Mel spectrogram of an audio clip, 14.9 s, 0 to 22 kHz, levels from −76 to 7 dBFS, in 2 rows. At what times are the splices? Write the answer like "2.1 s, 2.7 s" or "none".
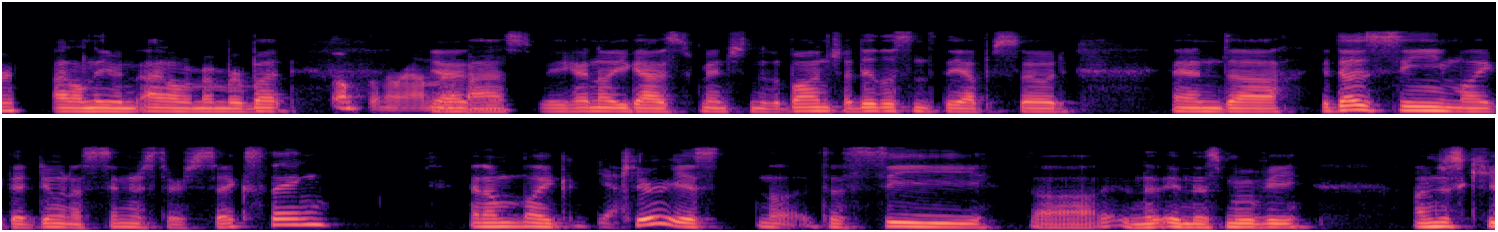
2.3 s, 11.2 s, 12.6 s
